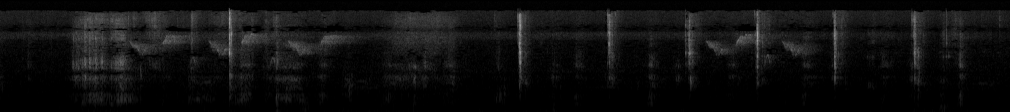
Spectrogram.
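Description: Faint bird chirps, in two short runs about a second and five seconds in, among scattered soft clicks.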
